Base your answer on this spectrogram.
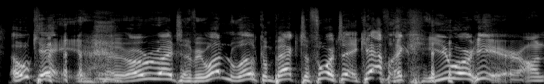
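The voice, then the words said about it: Cheesy morning radio host voice. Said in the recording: “I have an amazing radio voice ... I feel like I'm like the morning show guy on some like stupid radio station”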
